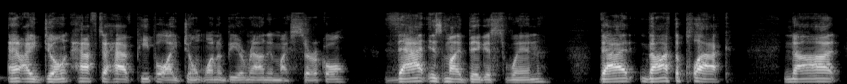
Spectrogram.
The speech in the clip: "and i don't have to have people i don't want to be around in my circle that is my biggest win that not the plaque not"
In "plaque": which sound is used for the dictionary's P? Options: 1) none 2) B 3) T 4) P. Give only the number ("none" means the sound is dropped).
4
